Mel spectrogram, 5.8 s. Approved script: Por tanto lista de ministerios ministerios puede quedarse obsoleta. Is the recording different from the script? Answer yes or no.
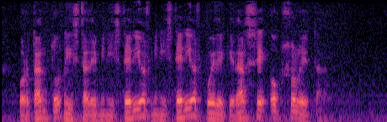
no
